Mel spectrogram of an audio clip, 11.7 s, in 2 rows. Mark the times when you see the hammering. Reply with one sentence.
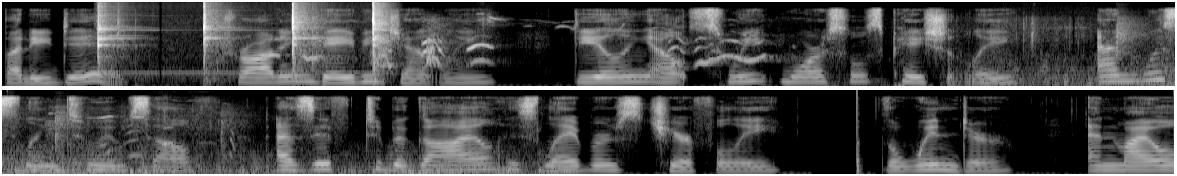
You can hear the hammering from 0.5 to 2.0 s.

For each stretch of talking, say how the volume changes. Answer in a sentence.
You can hear the talking from 0.0 to 11.6 s, at a steady volume.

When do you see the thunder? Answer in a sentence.
The thunder can be heard from 4.7 to 8.8 s.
